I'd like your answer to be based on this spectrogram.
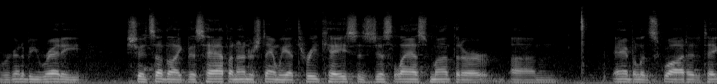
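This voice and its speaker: Amid audible room echo, a man with an Appalachian accent and a medium pitch talks at a very fast pace in monotone, flat intonation. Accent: Appalachian Kentucky. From Kentucky mountains. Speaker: local official hosting event. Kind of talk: public speech. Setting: city hall with audience.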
